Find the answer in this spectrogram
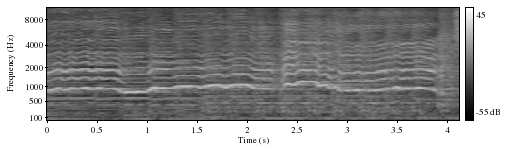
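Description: A woman's solo voice singing a jazz-blues song, holding long notes with vibrato and stepping up in pitch about halfway through before settling back, over a live electric bass accompaniment.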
